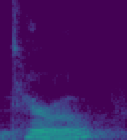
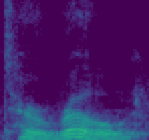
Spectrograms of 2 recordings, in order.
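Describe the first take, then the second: First: The stress is on the first syllable. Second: The stress is on the last syllable. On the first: "at least in the United States, we say tarot" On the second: "pronounced tarot with the accent on the end"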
